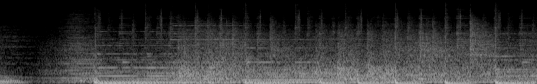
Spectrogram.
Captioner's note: upbeat music; subway rattling; upbeat music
